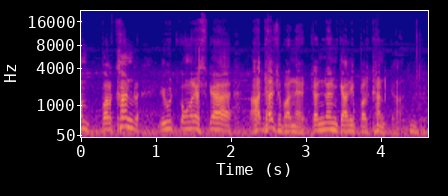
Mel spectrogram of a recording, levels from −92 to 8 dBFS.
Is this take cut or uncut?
uncut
